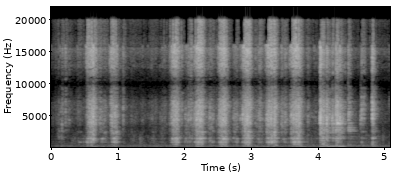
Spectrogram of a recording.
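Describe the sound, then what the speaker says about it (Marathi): Beetroot being grated by hand for paratha, a rapid series of rough scraping strokes in quick rhythmic bursts, close and fairly loud with short pauses between runs. "आता याचा आपण किस तयार करूया"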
